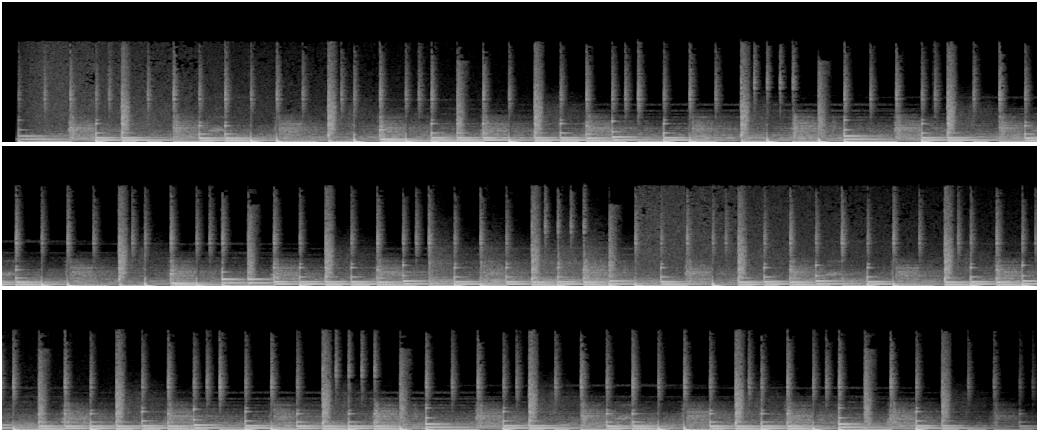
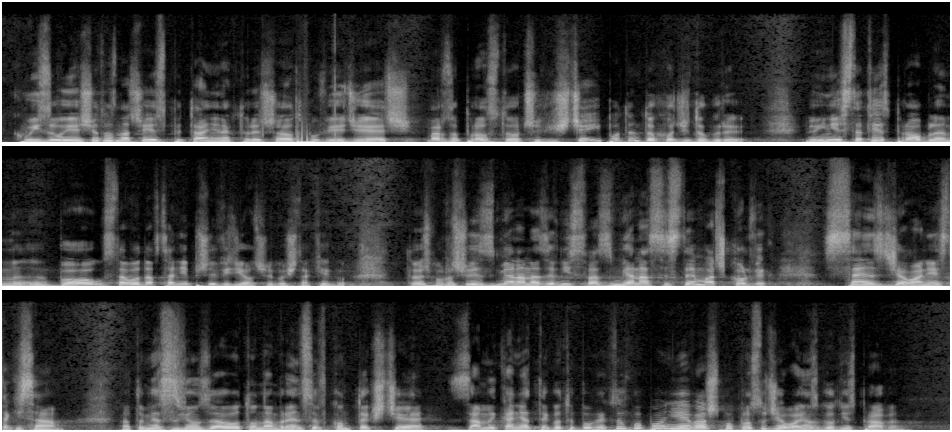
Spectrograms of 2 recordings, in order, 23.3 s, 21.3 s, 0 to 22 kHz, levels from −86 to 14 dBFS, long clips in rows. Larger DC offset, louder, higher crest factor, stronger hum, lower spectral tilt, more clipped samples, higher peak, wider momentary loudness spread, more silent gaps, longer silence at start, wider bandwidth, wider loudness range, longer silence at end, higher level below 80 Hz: neither; about the same, -16 LUFS vs -14 LUFS; about the same, 14 dB vs 14 dB; neither; about the same, -6 dB/octave vs -5 dB/octave; neither; about the same, 0 dBFS vs -2 dBFS; about the same, 5 LU vs 7 LU; neither; about the same, 0.1 s vs 0.1 s; second, 15.5 kHz vs over 20 kHz; about the same, 1 LU vs 2 LU; second, 0 s vs 0.3 s; first, -20 dBFS vs -26 dBFS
